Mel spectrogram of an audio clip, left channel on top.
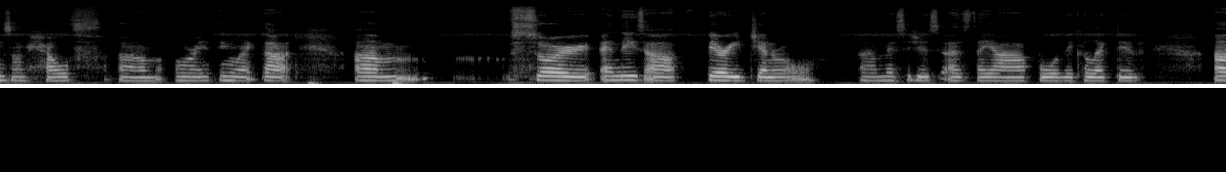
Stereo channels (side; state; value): right; silent; 58 dB below the other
